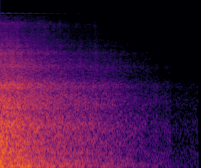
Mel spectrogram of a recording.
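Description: Union Pacific freight train rolling past, a low rumble with wheel noise, fading out to silence about one and a half seconds in.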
